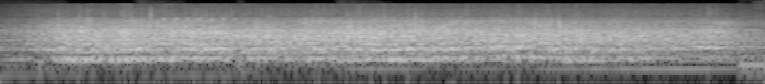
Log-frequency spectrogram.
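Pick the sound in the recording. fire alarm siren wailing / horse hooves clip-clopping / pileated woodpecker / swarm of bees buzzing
swarm of bees buzzing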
